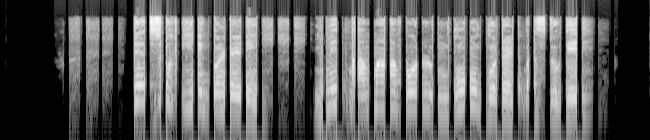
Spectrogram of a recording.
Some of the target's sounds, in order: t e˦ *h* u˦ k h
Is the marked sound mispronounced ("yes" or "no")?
yes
